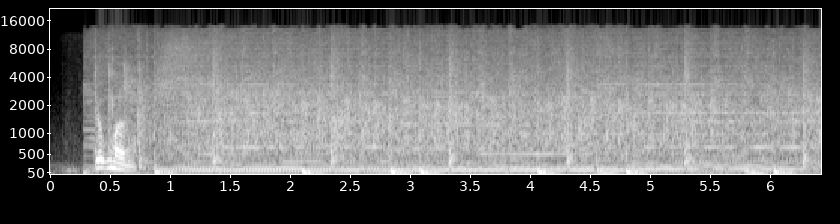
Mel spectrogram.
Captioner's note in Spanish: Aplaudir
